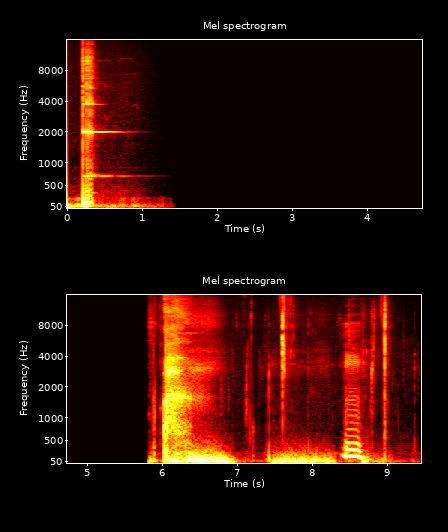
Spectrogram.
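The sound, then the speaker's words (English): A single bright clink of wine glasses of honeydew Moscato touching in a toast rings out clearly and decays over about a second, then silence, followed by sipping of the wine and breathy sounds and a brief hummed vocal noise. “Let's do a little cheers.”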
